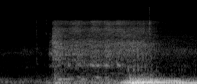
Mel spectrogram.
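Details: Wira 1.5 MMC that would not start although fuses and relays checked OK, with an ECU fault suspected. After a negative/ground connection is added, it cranks briefly, catches cleanly and climbs into a firm idle, starting and running normally.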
